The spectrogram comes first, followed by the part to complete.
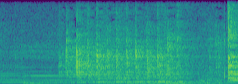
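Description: Sikh kirtan accompaniment: a held harmonium chord dies away within the first half second, and tabla strokes carry on through the rest.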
